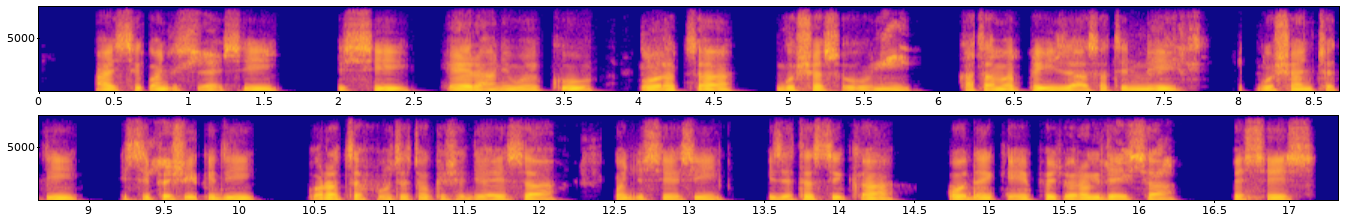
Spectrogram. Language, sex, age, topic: Gamo, male, 25-35, agriculture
